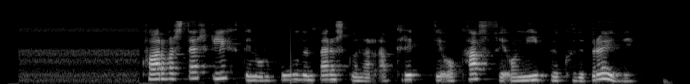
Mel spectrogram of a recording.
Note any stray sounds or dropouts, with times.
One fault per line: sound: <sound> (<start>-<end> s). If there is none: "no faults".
no faults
